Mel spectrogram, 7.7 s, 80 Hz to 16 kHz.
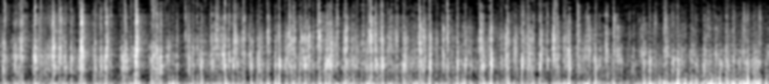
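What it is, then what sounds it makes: Plastic game controller tapped. A hollow black plastic Sony PS3 controller is held in both hands while fingertips tap its face, triggers and buttons. The result is a quick, uneven stream of short, dry plastic clicks and taps over a low thumpy body, with no ring after each tap. The tapping grows louder and denser toward the end.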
